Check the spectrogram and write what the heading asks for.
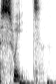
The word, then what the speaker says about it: suite: it's like a range but more prestigious a sweet uh all right the next word I like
